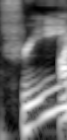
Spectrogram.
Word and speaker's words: frieze: Ah, the Google tells me it's frieze is the pronunciation.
